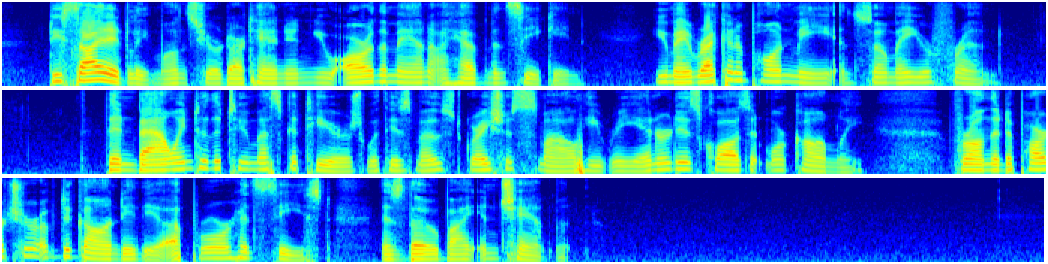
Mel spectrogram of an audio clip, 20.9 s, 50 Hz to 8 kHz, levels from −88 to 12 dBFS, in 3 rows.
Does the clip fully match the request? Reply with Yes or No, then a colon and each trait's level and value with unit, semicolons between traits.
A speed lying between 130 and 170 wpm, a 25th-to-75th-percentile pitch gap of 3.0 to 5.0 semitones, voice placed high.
No: average, 155 wpm; average, 3.8 semitones; medium, 145 Hz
